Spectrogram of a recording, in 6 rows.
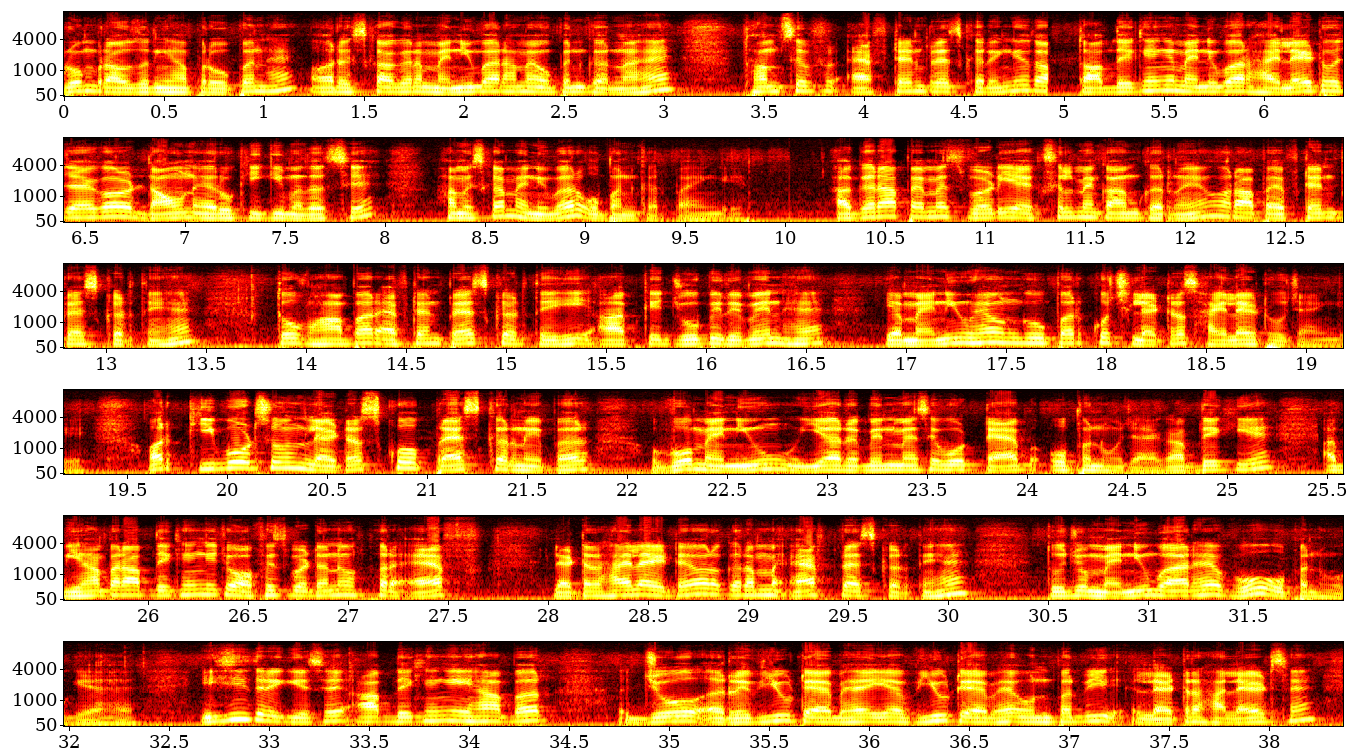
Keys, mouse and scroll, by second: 0.1 F1, 0.3 F10, 6.7-7.5 typing, 9.4 f, 9.8 F1, 23.6 f, 24.0 F1, 24.4 F10, 37.8 f.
